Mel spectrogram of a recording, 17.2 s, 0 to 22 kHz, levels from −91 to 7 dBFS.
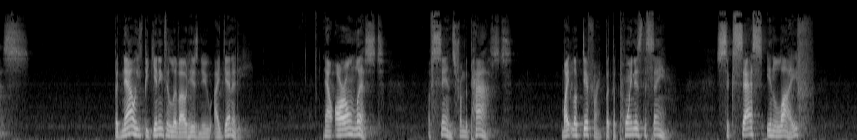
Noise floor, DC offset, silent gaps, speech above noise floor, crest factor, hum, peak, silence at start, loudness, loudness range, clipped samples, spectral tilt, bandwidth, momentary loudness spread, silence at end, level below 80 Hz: -65 dBFS; under 0.1%; none; 38 dB; 22 dB; none; -8 dBFS; 0 s; -27 LUFS; 5 LU; under 0.1%; -5 dB/octave; 15 kHz; 18 LU; 1 s; -58 dBFS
